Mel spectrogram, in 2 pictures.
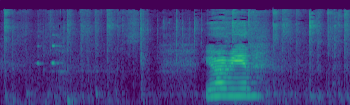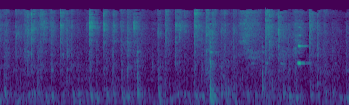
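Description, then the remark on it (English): Steady, quiet clatter of typing on a computer keyboard runs throughout, soft rapid clicks as someone types a search for previous music festival lineups, broken once early on by a brief high-pitched squeak. “I'm just like typing in to see the previous lineups of Coachella”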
